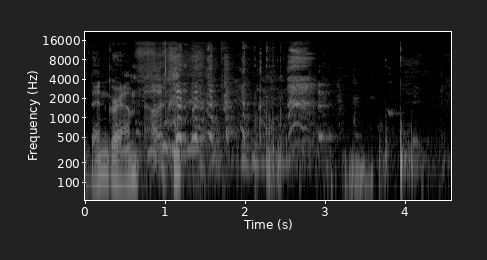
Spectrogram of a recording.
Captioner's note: crowd laughing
